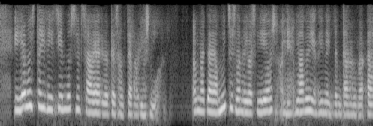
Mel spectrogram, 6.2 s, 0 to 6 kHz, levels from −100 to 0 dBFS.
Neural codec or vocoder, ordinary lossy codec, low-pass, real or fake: codec, 16 kHz, 0.5 kbps, FreqCodec, smaller model; MP3, 48 kbps; 5.4 kHz; fake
